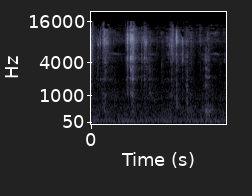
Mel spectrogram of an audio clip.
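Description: Close-up eating sounds: a crisp tostada topped with shrimp aguachile crunching in a few sharp crackles as it is bitten and chewed.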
